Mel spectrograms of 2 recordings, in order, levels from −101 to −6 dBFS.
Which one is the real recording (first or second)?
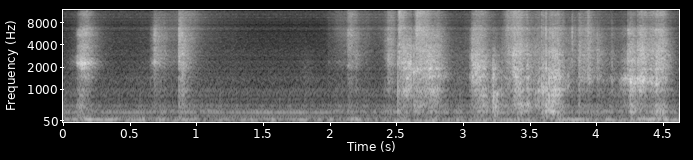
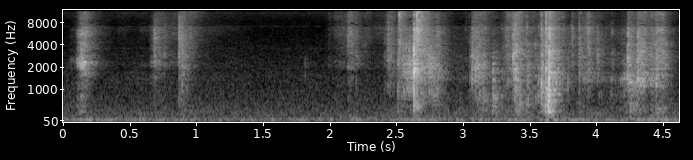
second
